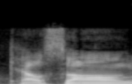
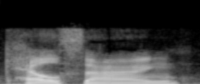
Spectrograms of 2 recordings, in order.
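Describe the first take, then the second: First: The last syllable has the vowel of 'song'. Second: The last syllable has the vowel of 'bang'. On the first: This is how the audiobook narrator says it. "Kelsong is the way she pronounces it" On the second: This is how the show says it. "it's Ang in the show"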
